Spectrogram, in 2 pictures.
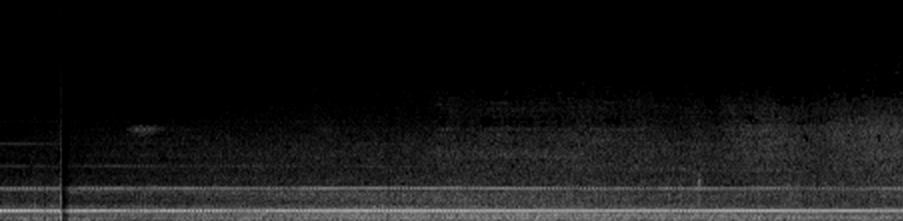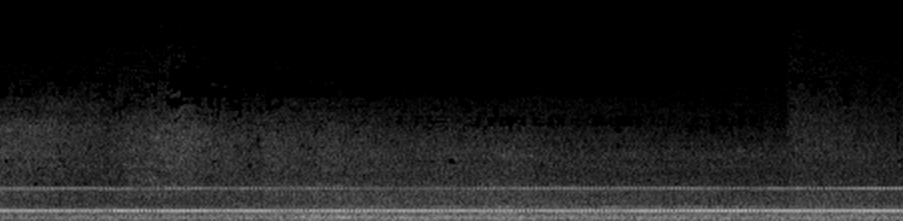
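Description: Shinkansen bullet train pulling into the platform and slowing to a stop, a steady rushing noise with a constant high tone over it.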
